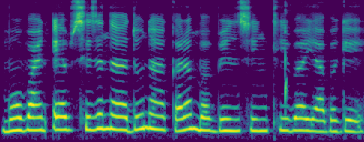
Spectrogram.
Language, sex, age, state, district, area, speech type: Manipuri, female, 30-45, Manipur, Kangpokpi, urban, read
